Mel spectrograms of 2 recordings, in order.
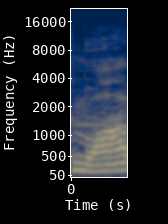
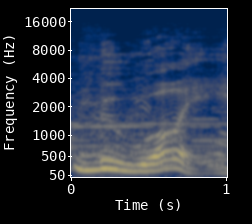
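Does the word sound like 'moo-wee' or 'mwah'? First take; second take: mwah; moo-wee. First: The word is said as one syllable, 'mwah'. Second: The word is said with two syllables, 'moo-wee'. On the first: The word is said as a French speaker would. The speaker calls it right. "I know it's moi" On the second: The character does not know the French word. The speaker calls it wrong. "I think it'd be funnier if if he didn't know that"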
